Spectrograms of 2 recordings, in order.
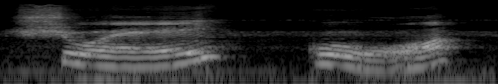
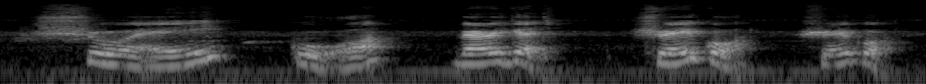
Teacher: So 水果 you can understand as fruit always contains a lot of water, and therefore 水果, 水果, 水果, both of them are third tone, which means your tongue needs to go lower. 水果, it goes lower and a little bit up.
